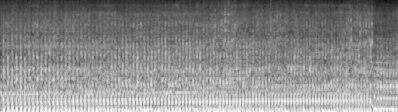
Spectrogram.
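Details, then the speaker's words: Stock mini bike small single-cylinder with quarter-turn race throttle, after carburetor adjustment with idle screw set: revs pick up smoothly and hold with no bog, previously bogging from too much air and gas. "so look as y'all see the bike ain't bogging no more because when"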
